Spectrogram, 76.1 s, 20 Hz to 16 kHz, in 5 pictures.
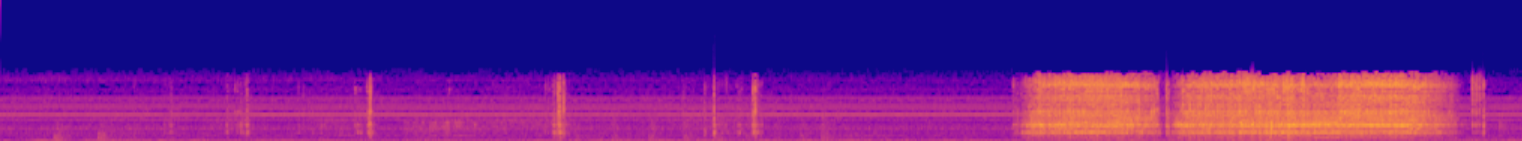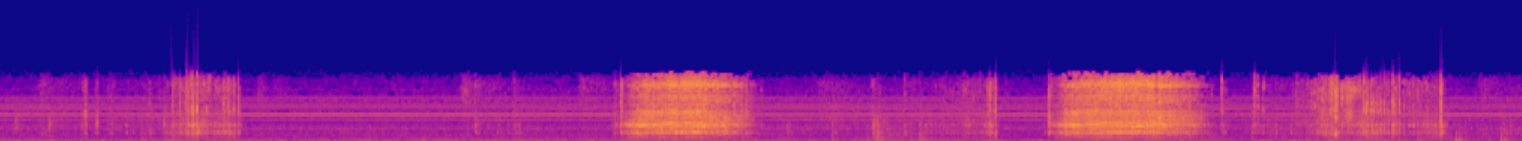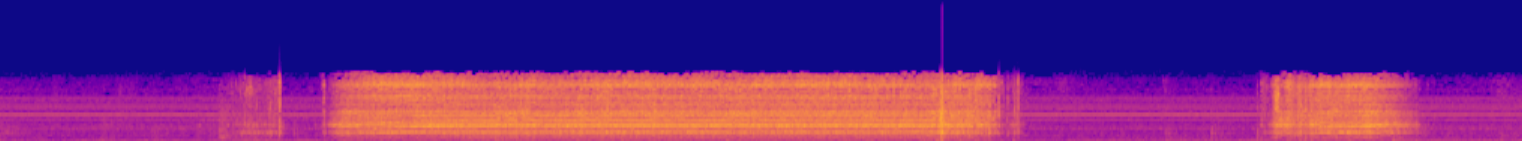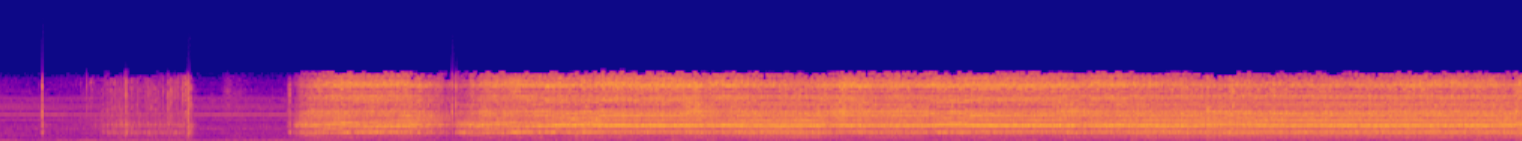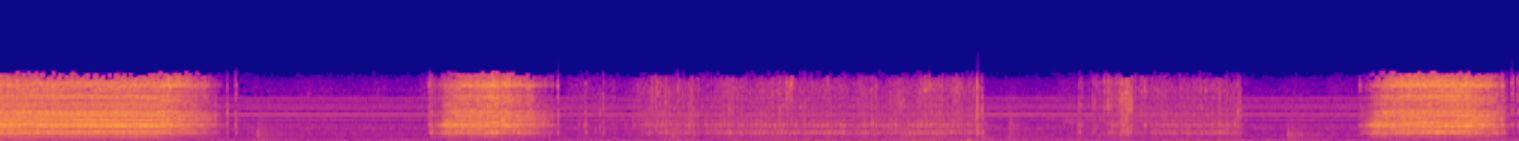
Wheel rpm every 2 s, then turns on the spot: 0, 0, 0, 0, 0, 80, 140, 20, 10, 0, 20, 30, 20, 60, 10, 0, 10, 140, 160, 160, 20, 50, 30, 10, 80, 130, 160, 160, 160, 160, 160, 60, 30, 10, 20, 10, 10, 60.
16-18 28-30 46-48 66-74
